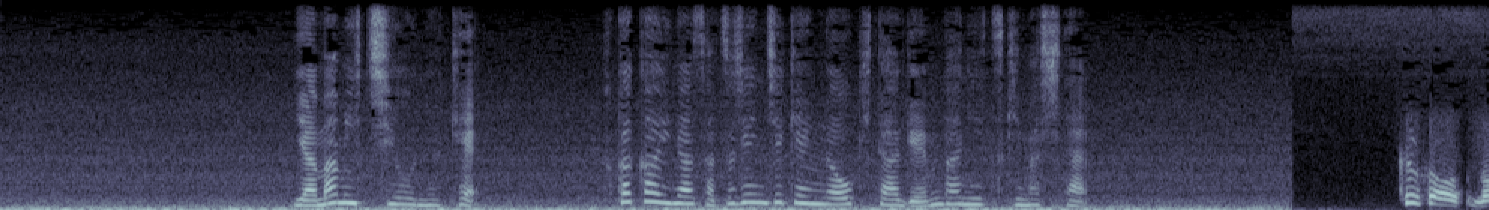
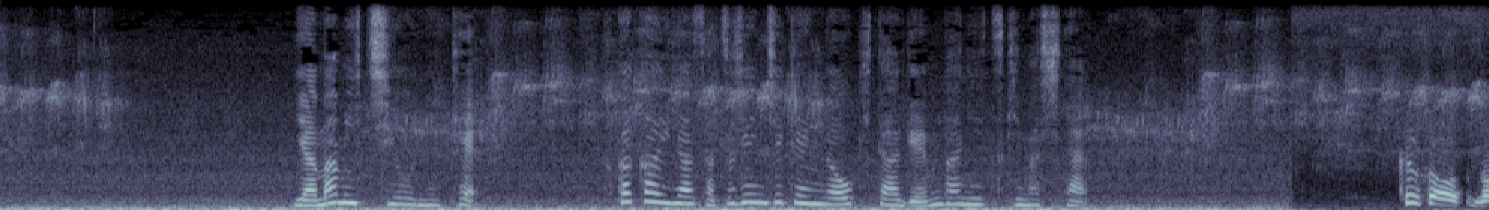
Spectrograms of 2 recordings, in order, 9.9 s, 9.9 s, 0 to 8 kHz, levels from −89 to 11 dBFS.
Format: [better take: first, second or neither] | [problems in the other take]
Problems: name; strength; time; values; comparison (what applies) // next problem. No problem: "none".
first | background sound (Bird); 17 dB below the speech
